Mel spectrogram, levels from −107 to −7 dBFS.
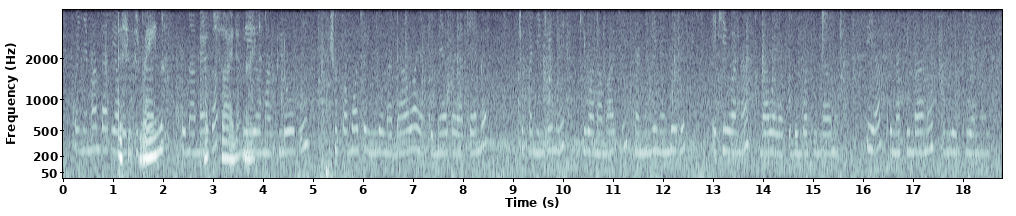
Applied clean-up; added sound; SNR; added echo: none; Rain; -3 dB; none.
